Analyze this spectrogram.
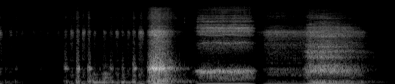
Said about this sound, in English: Let's give this a smell, a sniff.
